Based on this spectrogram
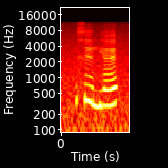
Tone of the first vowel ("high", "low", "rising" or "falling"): falling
